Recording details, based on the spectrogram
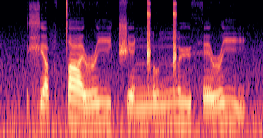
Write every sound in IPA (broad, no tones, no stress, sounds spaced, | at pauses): xʲ ɑ f tˤ e ɹ i t͡ʃ e ŋ͡ǁ u ŋ͡ǁ y h e ɹ i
